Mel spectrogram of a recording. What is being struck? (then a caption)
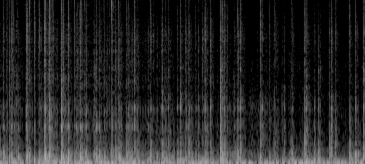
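Cotton pillow filled with cherry pits. Fingernails scratch quickly across a cotton canvas pillow filled with cherry pits. This makes a dense, continuous run of short, dry, rattling crackles. The sound is mostly low and muffled, with brief bright clicks on top.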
